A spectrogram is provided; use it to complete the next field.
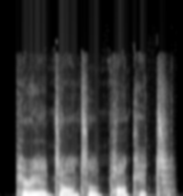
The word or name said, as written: periodontal pocket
